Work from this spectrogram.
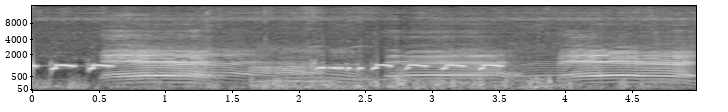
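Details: Several tame cattle mooing while herded along a countryside path at sunset, calling others home: three long, full moos that overlap, with a short burst of quick whistled notes between them.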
